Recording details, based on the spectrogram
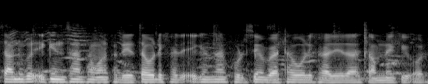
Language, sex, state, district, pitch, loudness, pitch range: Hindi, male, Madhya Pradesh, Katni, 110 Hz, -18 LUFS, 100-115 Hz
